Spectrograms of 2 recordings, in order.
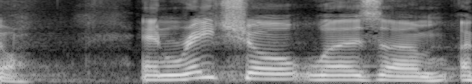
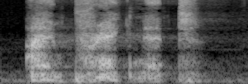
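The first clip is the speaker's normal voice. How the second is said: hushed, intimate whisper. Retelling how the wife broke news at the gym: imitating wife whispering. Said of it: "And she whispered to me".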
